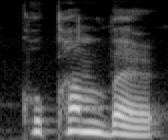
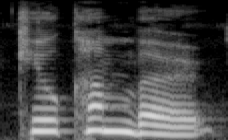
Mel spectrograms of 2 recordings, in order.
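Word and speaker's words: cucumber: है हमारे पास खीरा खीरे को बहुत लोग मिस प्रोनाउंस करते हैं कुकुंबर लेकिन इसकी ठीक प्रोनंसिएशन है क्यूकर आप मेरे साथ रिपीट कीजिए क्यू कंबर यस यू आर राइट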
